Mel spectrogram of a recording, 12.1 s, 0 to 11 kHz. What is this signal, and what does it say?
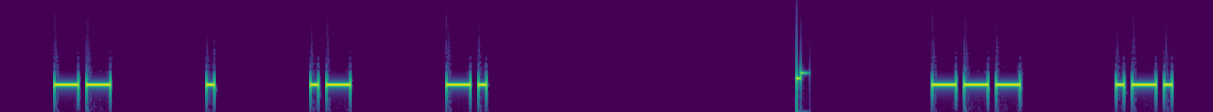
Morse code, heard as a keyed tone, about 15 wpm, spaced as for 7 wpm, 700 Hz. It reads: MEAN OR
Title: 4x Character Spacing - Top 200 Words - 15wpm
